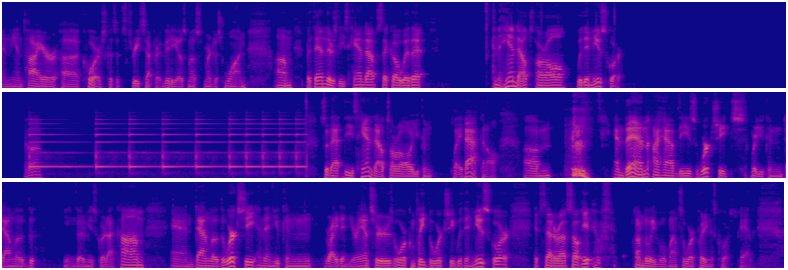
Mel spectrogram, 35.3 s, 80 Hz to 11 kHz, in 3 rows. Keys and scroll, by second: 9.0 space, 16.1 space.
